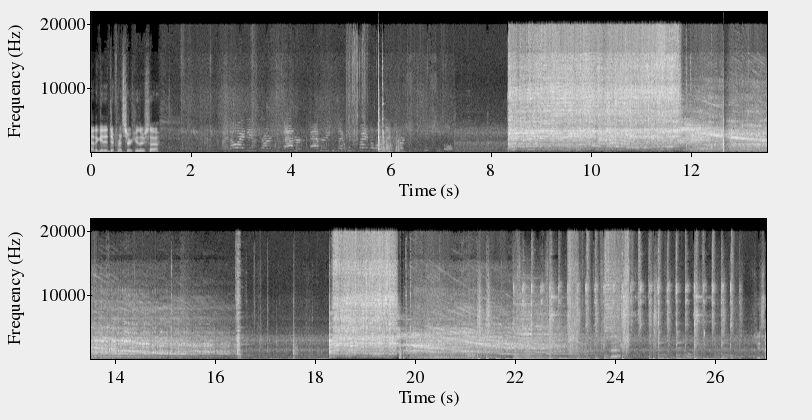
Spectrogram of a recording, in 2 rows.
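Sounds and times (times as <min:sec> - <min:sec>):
circular saw cutting wood: 0:08.3 - 0:16.8, 0:18.3 - 0:25.6.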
